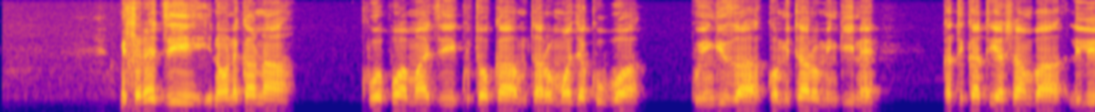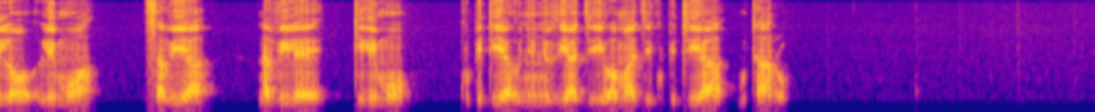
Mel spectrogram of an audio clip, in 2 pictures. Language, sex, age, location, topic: Swahili, male, 25-35, Nairobi, agriculture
